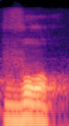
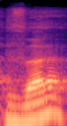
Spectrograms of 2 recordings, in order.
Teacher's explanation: bedanya D dibaca tebal kalau dza tipis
